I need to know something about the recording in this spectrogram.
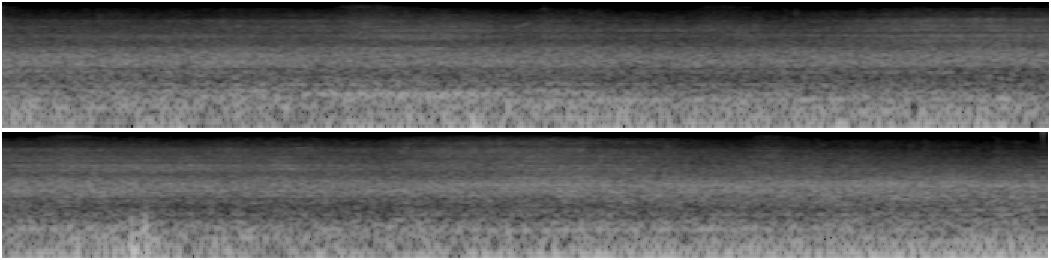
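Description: Steady low rumble of a parked vehicle's engine idling, heard from inside the cabin.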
